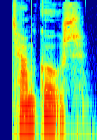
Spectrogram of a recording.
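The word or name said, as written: TAMGÅS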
